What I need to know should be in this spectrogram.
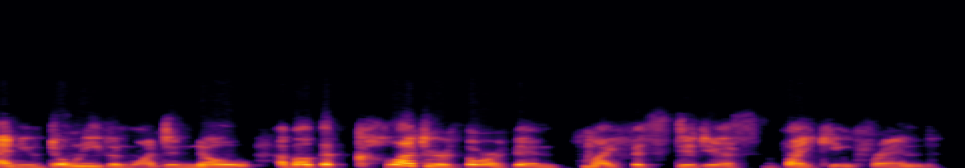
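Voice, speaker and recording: A woman's voice: on the high side, fairly even intonation, measured pace, slightly rough, muffled recording. A woman playing a sly, streetwise, gossipy ghost in a sitcom table read over a video call. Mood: airy complaint.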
